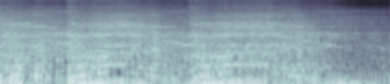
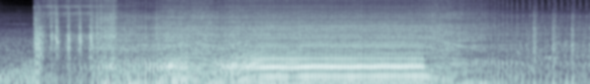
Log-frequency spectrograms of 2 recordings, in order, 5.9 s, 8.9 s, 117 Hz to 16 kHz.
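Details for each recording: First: Bajaj BS3 auto rickshaw that had air filter noise and a timing problem; a timing chain fault was suspected and it is now fixed. The engine revs up and settles smoothly with an even exhaust beat and no rattle or knock, normal running. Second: Bajaj BS3 auto: cranks, catches and settles into a choppy, uneven idle with hollow drone; air filter blocked (waste cloth stuffed in) and ignition timing set wrong, causing rough running.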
